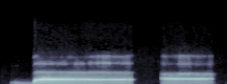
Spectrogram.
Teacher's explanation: জিউভাটা একেবারেই নিচু রেখে ঠোটটাকে যথেষ্ট খোলা রেখে তারপর আলিফের মাদের উচ্চারণটা করবো।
